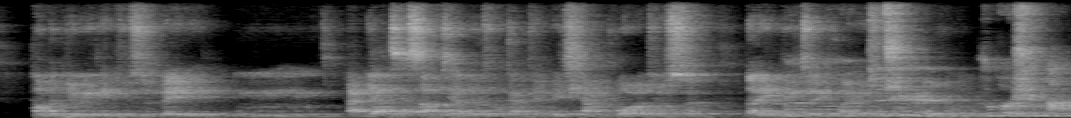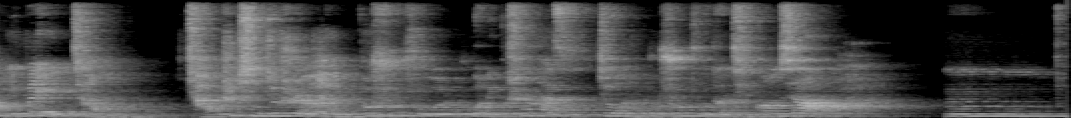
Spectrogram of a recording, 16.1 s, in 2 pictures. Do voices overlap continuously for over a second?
Yes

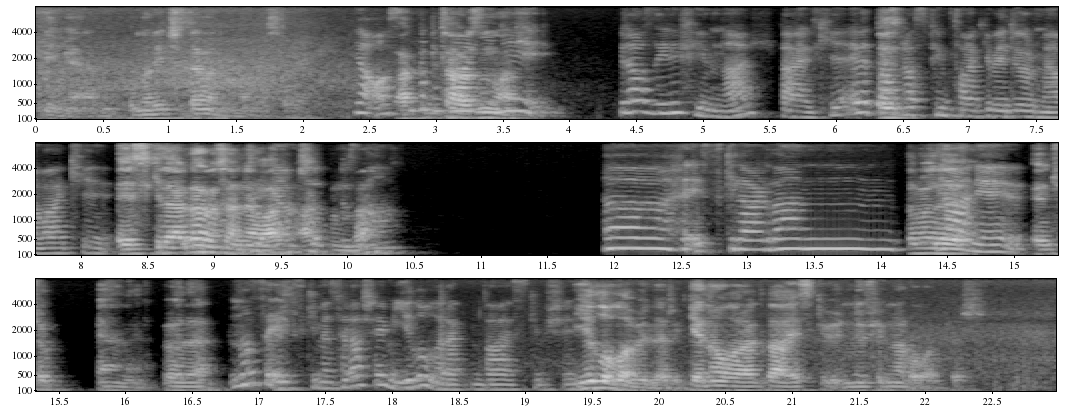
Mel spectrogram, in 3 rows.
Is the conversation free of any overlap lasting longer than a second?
No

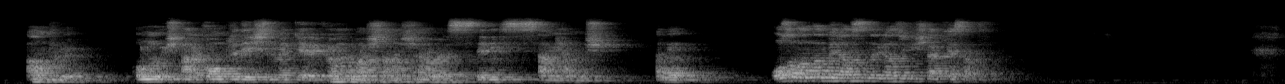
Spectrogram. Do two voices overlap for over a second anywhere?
Yes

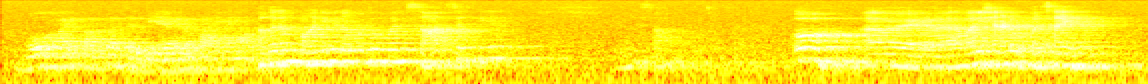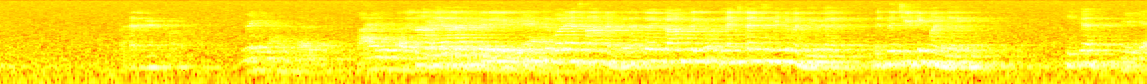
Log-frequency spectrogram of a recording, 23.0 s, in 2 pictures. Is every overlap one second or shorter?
No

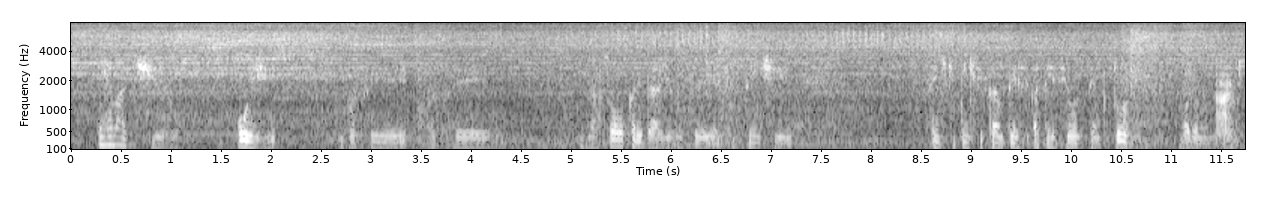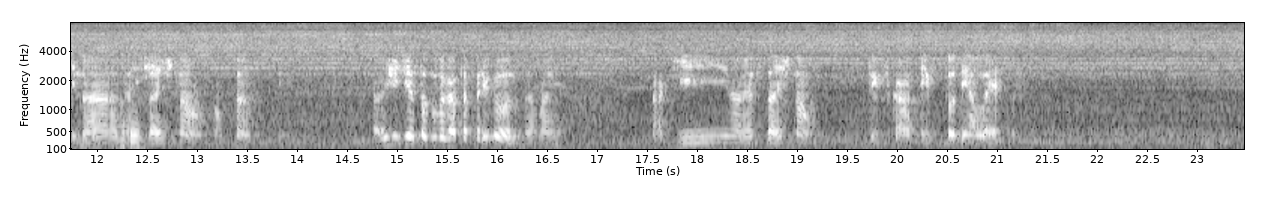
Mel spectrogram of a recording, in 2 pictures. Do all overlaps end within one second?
No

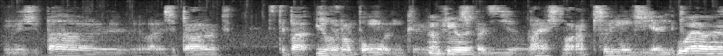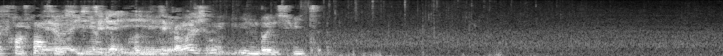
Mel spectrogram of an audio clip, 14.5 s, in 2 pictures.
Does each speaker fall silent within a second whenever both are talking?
No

